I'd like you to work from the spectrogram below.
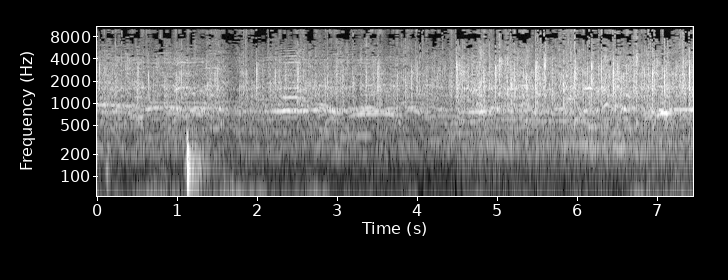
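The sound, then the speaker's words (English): An audience in a church claps hands in a steady, dense wash of applause, with a faint murmur of voices and one sharp thump near the start; the clapping grows slightly louder toward the end. “You ought to clap your hands.”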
